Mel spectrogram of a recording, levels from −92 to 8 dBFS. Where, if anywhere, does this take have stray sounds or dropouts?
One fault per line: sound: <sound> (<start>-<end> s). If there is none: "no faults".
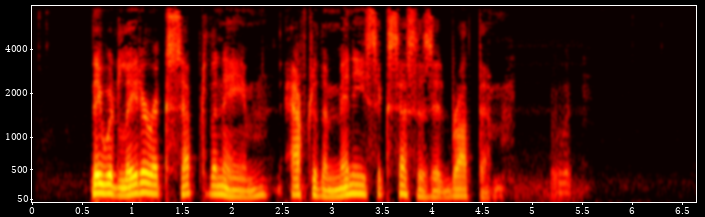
sound: laugh (5.2-5.4 s)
